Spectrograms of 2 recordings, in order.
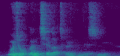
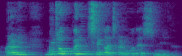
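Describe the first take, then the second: First: Much softer and faster, 무조건 with a small rise; quiet confession. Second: High, loud, with 무조건 stressed and falling; loud confession. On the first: David quietly repeating his confession to God. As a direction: repeat it under your breath, quickly. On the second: David loudly confessing his fault to God. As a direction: cry out the confession with full force. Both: Acted. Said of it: "라고 고백하는 내용이".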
